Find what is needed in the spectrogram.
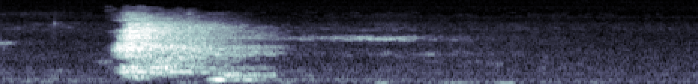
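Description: A short, sharp breath noise from a man close to a headset microphone, lasting about half a second, with a slight catch of voice at its end.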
